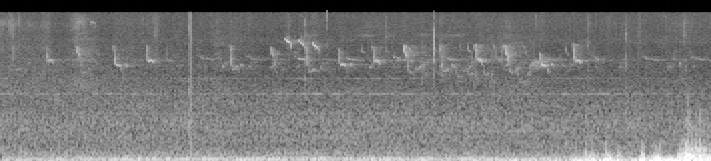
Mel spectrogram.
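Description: Small birds chirping in short repeated calls over a steady low outdoor rumble. From about six seconds in, loud irregular low thumps come in and grow louder.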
